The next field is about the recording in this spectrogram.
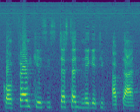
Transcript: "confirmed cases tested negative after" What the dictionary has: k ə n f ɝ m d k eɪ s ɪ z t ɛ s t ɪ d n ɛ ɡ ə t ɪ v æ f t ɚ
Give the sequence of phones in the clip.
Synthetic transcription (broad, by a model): k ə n f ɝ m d k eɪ s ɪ s t ɛ s t ɪ d n ɛ ɡ ə t ɪ v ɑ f t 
